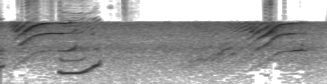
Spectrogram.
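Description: killer whale call

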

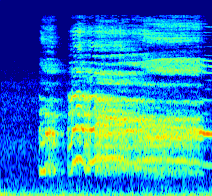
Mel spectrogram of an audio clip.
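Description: rooster crowing

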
